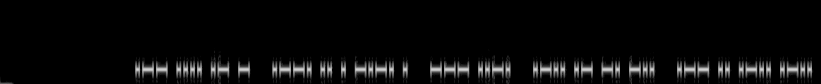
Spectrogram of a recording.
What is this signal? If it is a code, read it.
Morse code, heard as a keyed tone, about 34 wpm, 700 Hz. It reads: WHAT PIECE OF LAND WILL
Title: Sentences from Top 1000 Words - Review Part 2 - 35wpm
